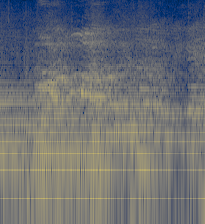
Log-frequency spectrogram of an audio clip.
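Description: A group of young children's voices over instrumental music with long held notes.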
